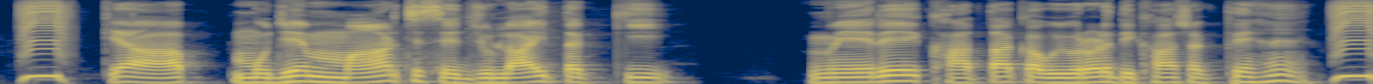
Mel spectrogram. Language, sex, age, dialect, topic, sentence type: Hindi, male, 18-24, Awadhi Bundeli, banking, question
